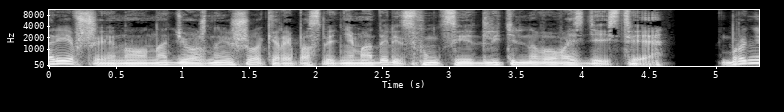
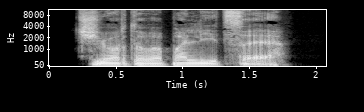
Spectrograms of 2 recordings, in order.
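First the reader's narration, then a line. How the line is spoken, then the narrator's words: Hissed. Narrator (Russian): прошипел Амин Анх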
